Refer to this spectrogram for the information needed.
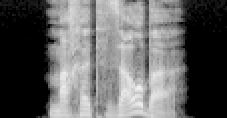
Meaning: second-person plural subjunctive I of saubermachen
- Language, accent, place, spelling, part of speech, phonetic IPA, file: German, Germany, Berlin, machet sauber, verb, [ˌmaxət ˈzaʊ̯bɐ], De-machet sauber.ogg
